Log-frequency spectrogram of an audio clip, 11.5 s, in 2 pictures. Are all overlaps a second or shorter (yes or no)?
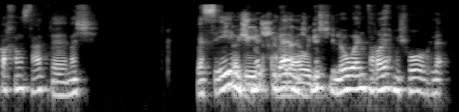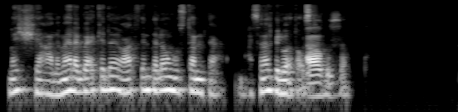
no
